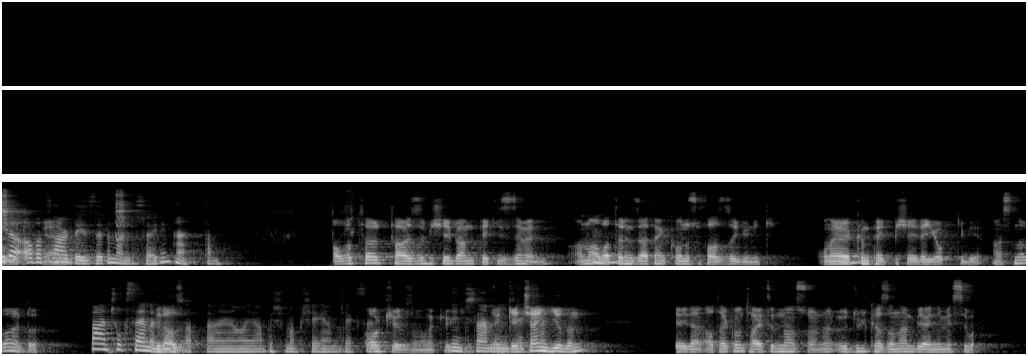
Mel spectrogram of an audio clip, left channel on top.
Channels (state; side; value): silent; left; 62 dB below the other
